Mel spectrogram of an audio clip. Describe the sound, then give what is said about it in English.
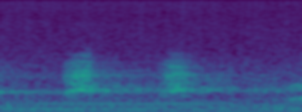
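Two short barks from a dog, spaced about a third of a second apart, over a steady low engine rumble. “That's a dog.”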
